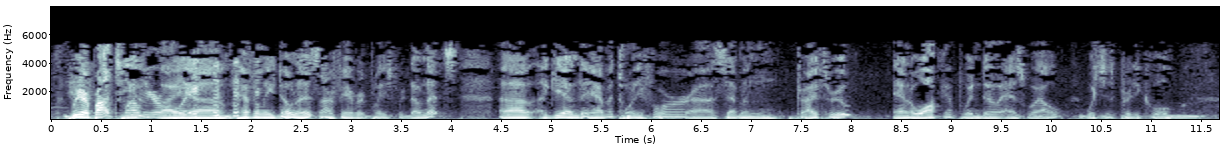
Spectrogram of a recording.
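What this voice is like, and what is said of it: Hoarse, partly lost voice. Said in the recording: “Half of my voice is here, and the other half is I don't know where.”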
